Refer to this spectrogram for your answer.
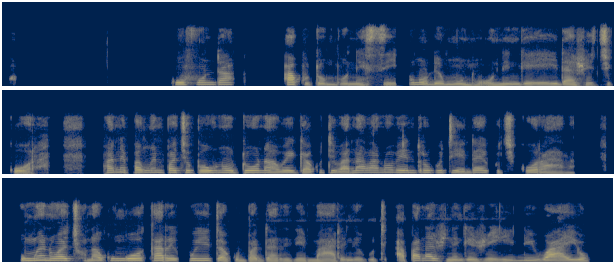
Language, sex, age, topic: Ndau, female, 36-49, education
